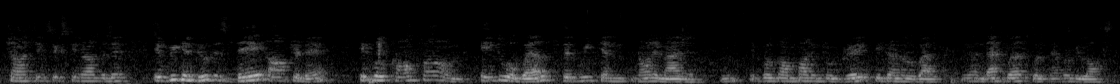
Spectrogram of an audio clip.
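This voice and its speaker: A man's voice: a little high, mellow. A man giving a devotional sermon as a religious lecturer, emphatic and repeating phrases for effect. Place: large temple hall. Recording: echoey hall, distant mic, faint noise.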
